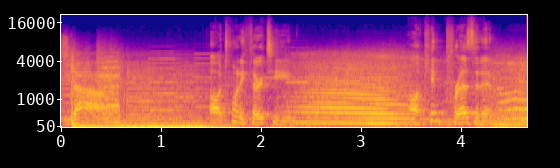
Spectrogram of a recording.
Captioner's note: plane engine roars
